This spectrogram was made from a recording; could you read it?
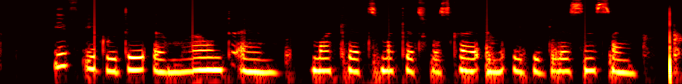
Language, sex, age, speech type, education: Nigerian Pidgin, female, 15-29, spontaneous, tertiary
